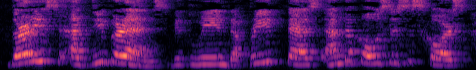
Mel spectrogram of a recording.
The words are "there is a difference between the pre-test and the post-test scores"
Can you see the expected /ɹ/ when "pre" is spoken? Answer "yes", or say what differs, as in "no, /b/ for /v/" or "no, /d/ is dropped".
yes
